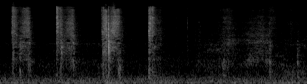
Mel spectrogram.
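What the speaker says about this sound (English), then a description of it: "If you don't like listening to me shuffle, just fast forward" Thin tarot cards riffled and shuffled by hand in quick bursts, a few crisp flutters followed by softer shuffling, close and fairly quiet.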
